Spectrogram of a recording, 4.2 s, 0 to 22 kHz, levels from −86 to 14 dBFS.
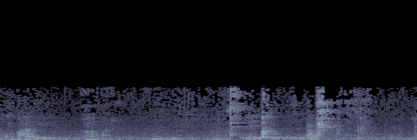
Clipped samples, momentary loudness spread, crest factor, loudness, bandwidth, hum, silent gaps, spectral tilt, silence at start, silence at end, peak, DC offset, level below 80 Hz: under 0.1%; 12 LU; 22 dB; -27 LUFS; 8.8 kHz; none; none; -3.5 dB/octave; 0 s; 0 s; -6 dBFS; under 0.1%; -36 dBFS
